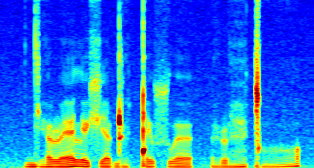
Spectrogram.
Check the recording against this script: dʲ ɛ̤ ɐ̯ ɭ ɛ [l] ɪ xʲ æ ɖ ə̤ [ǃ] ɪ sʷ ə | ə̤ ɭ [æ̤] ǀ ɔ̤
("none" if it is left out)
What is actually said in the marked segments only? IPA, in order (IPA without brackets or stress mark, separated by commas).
l, ǃ, æ̤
